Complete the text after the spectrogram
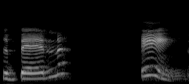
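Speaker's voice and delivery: Spin-ing broken into spin and ing with a gap; split into syllables. Shown as a demonstration. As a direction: separate spin from ing clearly. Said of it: "The root word is spin and the ending is ing".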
